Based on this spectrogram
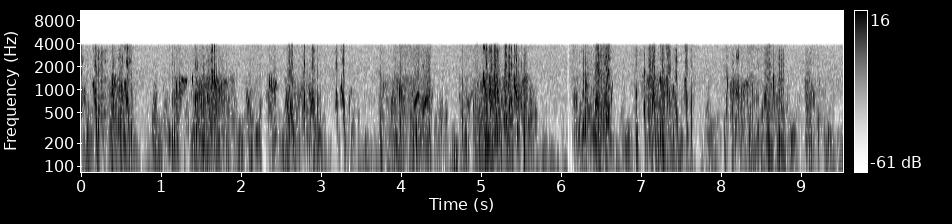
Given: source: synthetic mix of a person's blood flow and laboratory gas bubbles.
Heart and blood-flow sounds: Doppler ultrasound of blood flow; precordium
0.00-0.71 s: bubbles
1.02-1.94 s: bubbles
2.05-2.28 s: bubbles
2.31-2.49 s: bubbles
2.52-3.03 s: bubbles
3.16-3.39 s: bubbles
3.71-4.42 s: bubbles
4.72-5.68 s: bubbles
6.13-6.68 s: bubbles
6.91-7.68 s: bubbles
8.02-8.82 s: bubbles
9.04-9.45 s: bubbles
9.51-9.53 s: bubbles
From the record:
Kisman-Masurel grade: 444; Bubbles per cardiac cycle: continuous sound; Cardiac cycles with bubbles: 100%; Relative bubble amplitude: maximal (0.775 to 0.999); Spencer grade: 4 (maximum detectable bubble signal sounding continuously throughout systole and diastole of every cardiac period, and overriding the amplitude of the normal cardiac signals); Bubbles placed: only in the low amplitude regions of the cardiac cycle

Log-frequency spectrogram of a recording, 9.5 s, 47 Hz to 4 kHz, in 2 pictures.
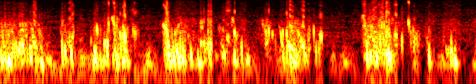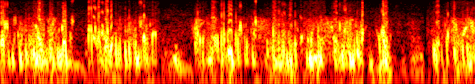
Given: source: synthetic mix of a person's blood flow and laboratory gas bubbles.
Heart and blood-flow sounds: Doppler ultrasound of blood flow; precordium
0.00-0.51 s: bubbles
0.58-0.76 s: bubbles
0.88-1.40 s: bubbles
1.59-2.46 s: bubbles
2.59-3.26 s: bubbles
3.60-4.21 s: bubbles
4.25-4.34 s: bubbles
4.42-4.61 s: bubbles
4.73-5.51 s: bubbles
5.61-6.35 s: bubbles
6.67-8.43 s: bubbles
8.51-8.68 s: bubbles
9.07-9.52 s: bubbles
From the record:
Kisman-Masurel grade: 444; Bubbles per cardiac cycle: continuous sound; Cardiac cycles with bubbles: 100%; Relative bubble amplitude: maximal (0.775 to 0.999); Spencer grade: 4 (maximum detectable bubble signal sounding continuously throughout systole and diastole of every cardiac period, and overriding the amplitude of the normal cardiac signals); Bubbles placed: anywhere in the cardiac cycle

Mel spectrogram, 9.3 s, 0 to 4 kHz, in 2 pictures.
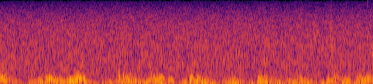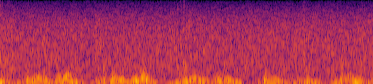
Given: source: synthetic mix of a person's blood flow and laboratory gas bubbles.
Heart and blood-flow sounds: Doppler ultrasound of blood flow; precordium
0.81-1.02 s: bubbles
1.19-1.36 s: bubbles
4.42-4.85 s: bubbles
4.96-5.08 s: bubbles
6.34-6.40 s: bubbles
6.46-6.58 s: bubbles
6.70-7.06 s: bubbles
8.43-8.57 s: bubbles
8.81-9.09 s: bubbles
From the record:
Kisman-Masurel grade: 221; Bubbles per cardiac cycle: several, 3 to 8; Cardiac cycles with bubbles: 10 to 50%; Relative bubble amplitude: barely perceptible (0.100 to 0.250); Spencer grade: 2 (many but less than half of the cardiac periods contain bubble signals, singularly or in groups); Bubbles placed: anywhere in the cardiac cycle

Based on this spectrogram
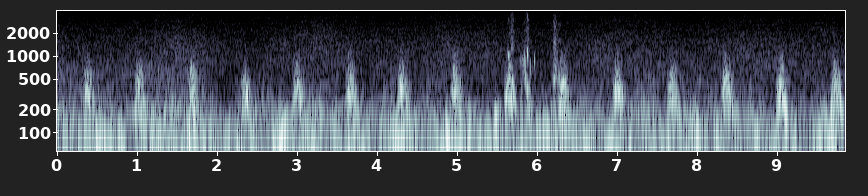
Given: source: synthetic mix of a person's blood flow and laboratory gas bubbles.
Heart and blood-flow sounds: Doppler ultrasound of blood flow; subclavian vein
5.60-6.00 s: bubbles
6.15-6.31 s: bubbles
From the record:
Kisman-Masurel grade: 213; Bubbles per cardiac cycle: several, 3 to 8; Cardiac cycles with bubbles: 1 to 10%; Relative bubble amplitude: loud (0.450 to 0.775); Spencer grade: 1 (occasional bubble signal discernible with the cardiac motion signal, with majority of cardiac periods free of bubbles); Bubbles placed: anywhere in the cardiac cycle

